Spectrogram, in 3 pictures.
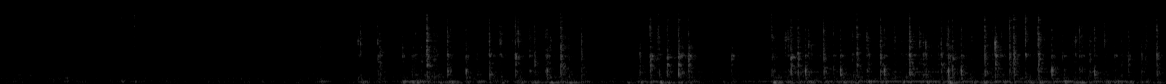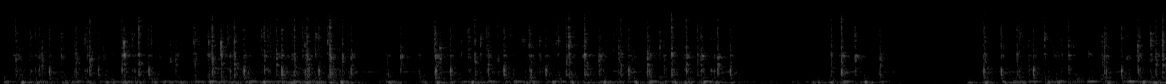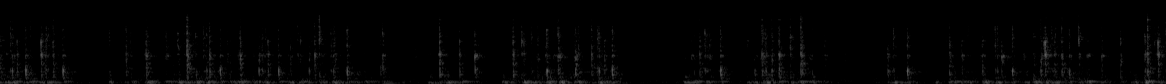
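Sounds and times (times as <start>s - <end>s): mechanical keyboard typing: 3.1s - 20.6s, 21.3s - 34.9s.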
